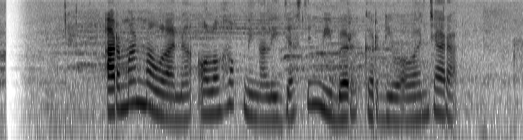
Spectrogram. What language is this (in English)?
Sundanese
